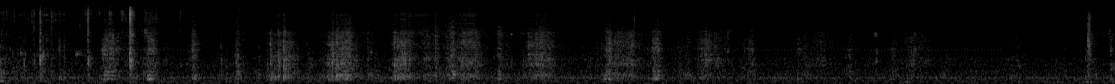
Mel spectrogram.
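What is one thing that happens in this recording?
People crunch on crisp snacks close by.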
